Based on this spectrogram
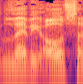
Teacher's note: Got to put the emphasis on the second syllable.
